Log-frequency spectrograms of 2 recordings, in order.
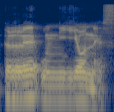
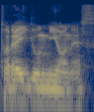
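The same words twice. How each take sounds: First: The u sounds like a plain 'oo'. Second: The u sounds like the word 'you'. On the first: The speaker calls it right. "You pronounce it as reuniones" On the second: The speaker calls it wrong. "not reuniones"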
